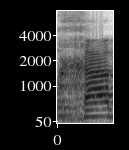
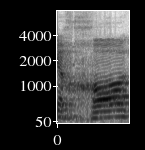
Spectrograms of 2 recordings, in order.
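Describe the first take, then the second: First: The letter name is said light, with a thin vowel. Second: The letter name is said heavy, with a rounded vowel. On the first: The speaker calls it wrong. "इसको खा भी न पढ़े" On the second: The speaker calls it right. "बल्कि खौ करके मोटा अदा करे"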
